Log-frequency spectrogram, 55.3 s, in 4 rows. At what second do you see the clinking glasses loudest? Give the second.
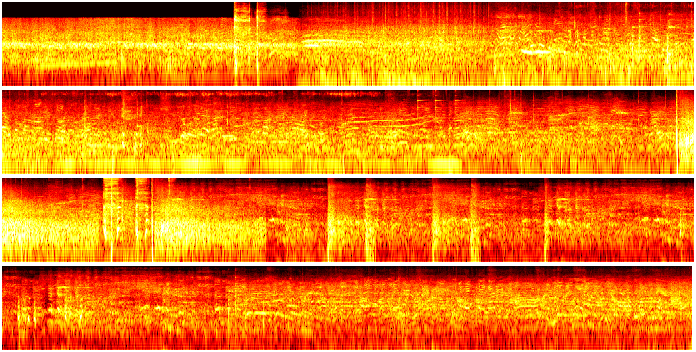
13 s.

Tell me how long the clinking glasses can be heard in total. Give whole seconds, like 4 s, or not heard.
3 s.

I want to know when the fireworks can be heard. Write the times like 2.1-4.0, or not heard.
27.3-38.6.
